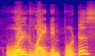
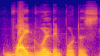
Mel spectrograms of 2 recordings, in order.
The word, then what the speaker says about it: Wide World Importers: I pronounce this right it's not worldwide importance it is wide world importers let's change the database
